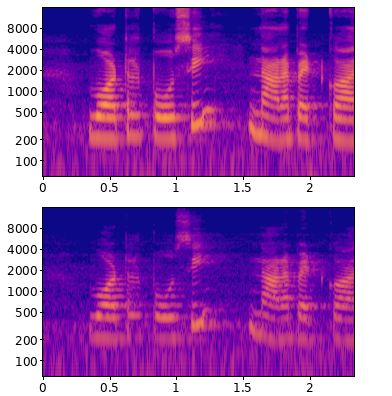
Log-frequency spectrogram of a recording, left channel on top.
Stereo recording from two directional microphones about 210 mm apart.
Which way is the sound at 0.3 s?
25° left (ahead or behind).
